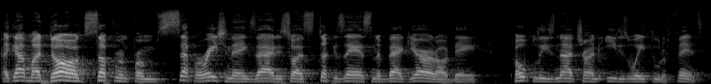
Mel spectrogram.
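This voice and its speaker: This time the Chicago-accented host speaks at a medium pitch, quickly and with a sharp tone. The middle-aged man runs a boxing livestream, reading viewer comments in relaxed, slangy conversation. He's at his desk in a dim room at home, recorded on a webcam.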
